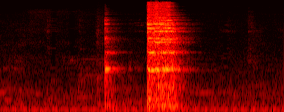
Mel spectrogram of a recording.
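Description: Cover pulled off an Elna Special Star sewing machine: a small click followed by a brighter metallic clatter, both brief and close.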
